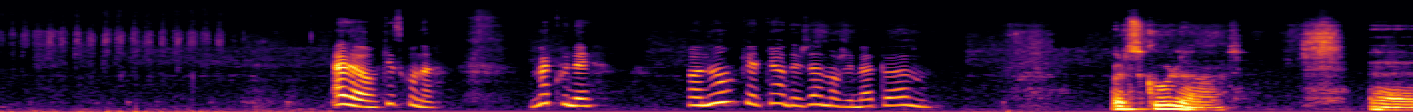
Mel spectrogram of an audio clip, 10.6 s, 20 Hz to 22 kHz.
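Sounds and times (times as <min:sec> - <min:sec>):
hand rubbing a crystal ball: 0:00.0 - 0:01.9, 0:06.0 - 0:09.8
speech: 0:02.5 - 0:03.4, 0:04.0 - 0:04.6, 0:05.2 - 0:07.1, 0:08.3 - 0:09.4, 0:10.3 - 0:10.6.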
